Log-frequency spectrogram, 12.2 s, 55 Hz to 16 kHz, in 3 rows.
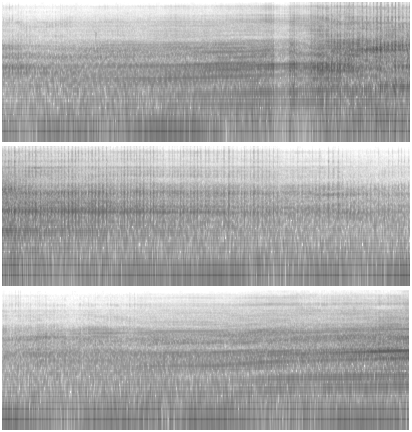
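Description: A gas-powered 1/5 scale RC buggy engine revs up and down as it drives across a lot.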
